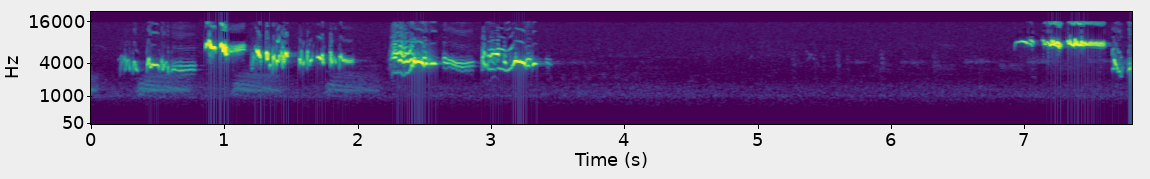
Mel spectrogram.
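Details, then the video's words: Wild European robin singing in spring: a run of high, thin, twittering and trilled phrases lasting about three seconds, a long pause, then a fresh high, sweet phrase begins. "chants , cris du rouge gorge HD/songs , calls european robin HD"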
